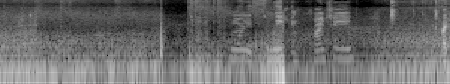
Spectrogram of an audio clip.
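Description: Low steady rumble of outdoor traffic noise, with a sharp click about two seconds in and a heavier thump a little before four seconds in, the loudest sound, amid a few short murmured vocal sounds.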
